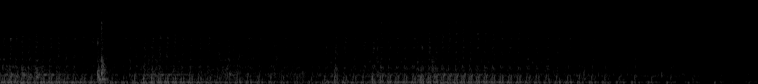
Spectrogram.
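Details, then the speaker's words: Gas Club Car golf cart, after a no-crank fix (cleaned battery connections, reconnected a relay wire in the fuse box, shifter white wire left disconnected): small single engine runs steady and even, no longer dying when shifting gears. "she runs she drives she stops and she doesn't shut off when I switch gears"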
